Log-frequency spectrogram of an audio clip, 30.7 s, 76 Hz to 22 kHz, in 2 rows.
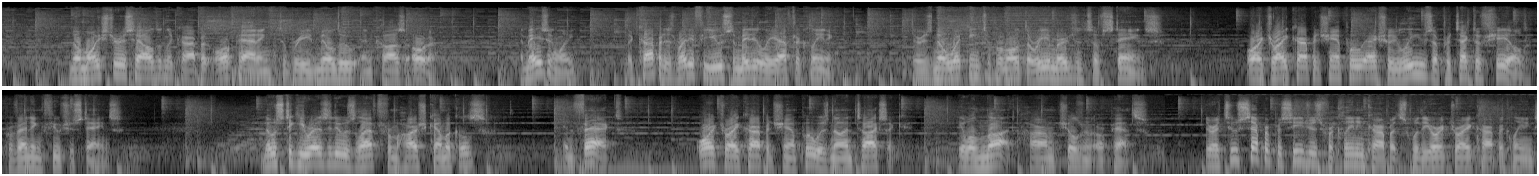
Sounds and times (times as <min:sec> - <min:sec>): Music: 0:00.0 - 0:30.7
Speech: 0:00.7 - 0:04.4, 0:05.2 - 0:08.4, 0:09.1 - 0:11.6, 0:12.4 - 0:16.6, 0:18.0 - 0:20.3, 0:21.0 - 0:21.6, 0:22.3 - 0:26.8, 0:27.4 - 0:30.7.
